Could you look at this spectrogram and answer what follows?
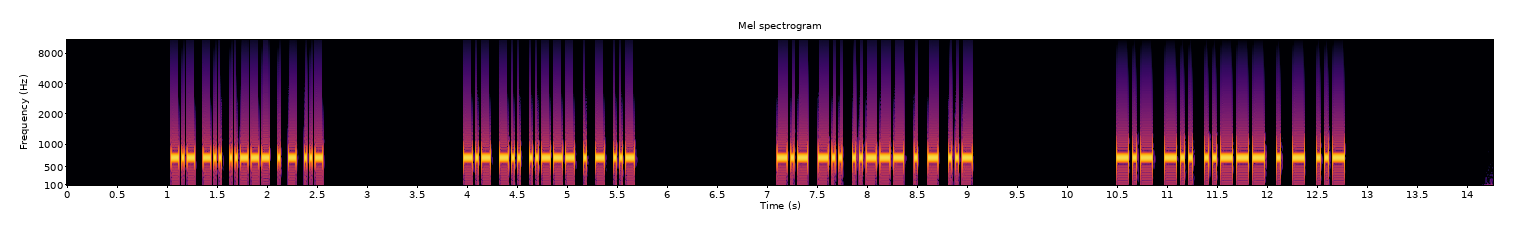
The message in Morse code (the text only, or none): KD2ETU KD2ETU KD2ETU KD2ETU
